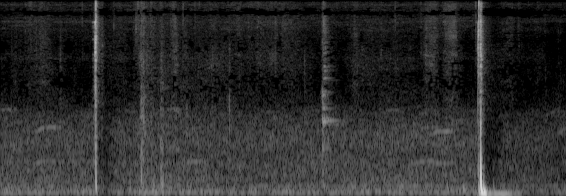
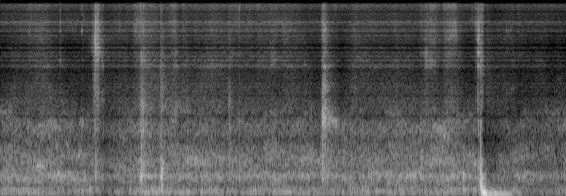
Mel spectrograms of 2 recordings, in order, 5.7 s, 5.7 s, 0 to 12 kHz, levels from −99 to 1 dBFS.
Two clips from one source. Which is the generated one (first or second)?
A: second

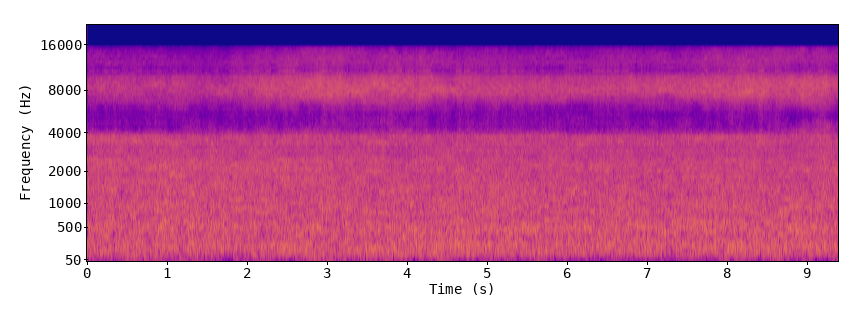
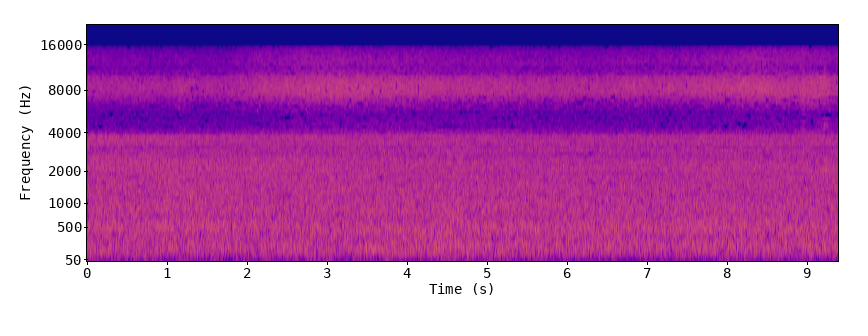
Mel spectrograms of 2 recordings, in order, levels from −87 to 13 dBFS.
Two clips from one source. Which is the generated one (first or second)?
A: first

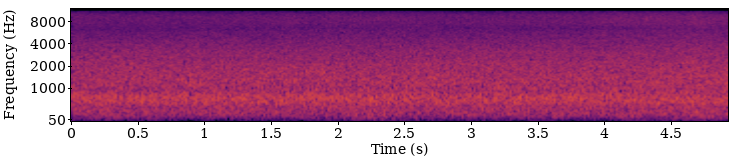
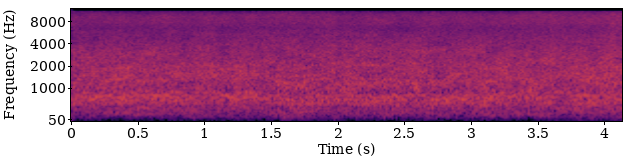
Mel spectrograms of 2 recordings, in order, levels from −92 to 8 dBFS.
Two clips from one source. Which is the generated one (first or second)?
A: second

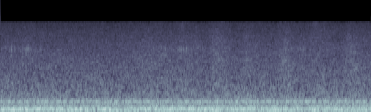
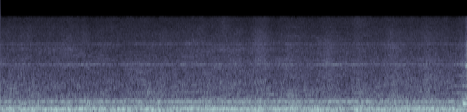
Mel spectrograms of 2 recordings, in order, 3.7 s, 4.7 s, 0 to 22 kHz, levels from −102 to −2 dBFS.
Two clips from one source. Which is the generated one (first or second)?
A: second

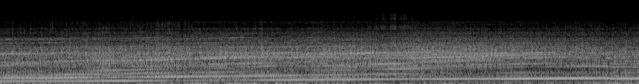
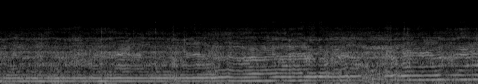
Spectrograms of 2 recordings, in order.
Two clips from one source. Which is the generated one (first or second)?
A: second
